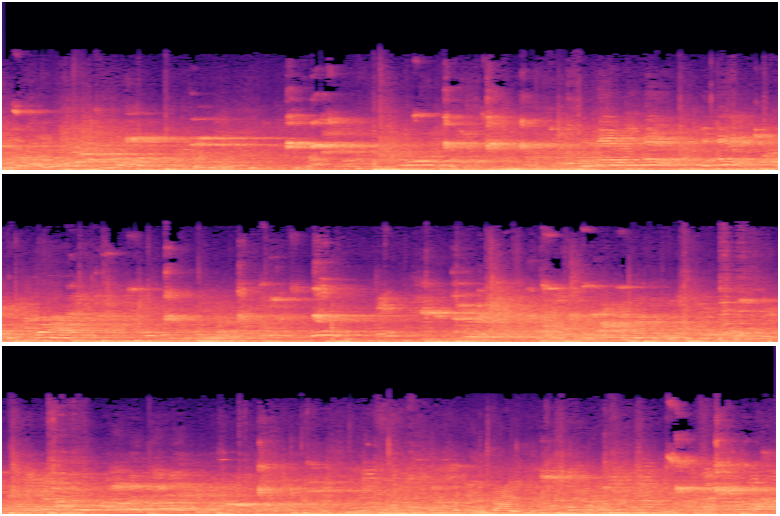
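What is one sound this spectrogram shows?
Children shout and call out to each other across the court.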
